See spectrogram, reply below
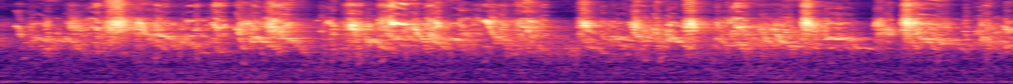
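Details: Budgerigar happy chirping: steady, tumbling warble of many short high notes, fairly even in loudness throughout, with occasional sharper clicks and a soft low hum beneath.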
